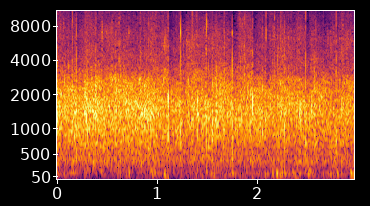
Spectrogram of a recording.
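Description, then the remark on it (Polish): A room full of people claps steadily and fairly loudly for an arriving speaker, a dense, continuous wash of applause that holds its level throughout with no voices rising above it. “zróbcie dla niego hałas.”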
